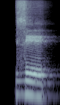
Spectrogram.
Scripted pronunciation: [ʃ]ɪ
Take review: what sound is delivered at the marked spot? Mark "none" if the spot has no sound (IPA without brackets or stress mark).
z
